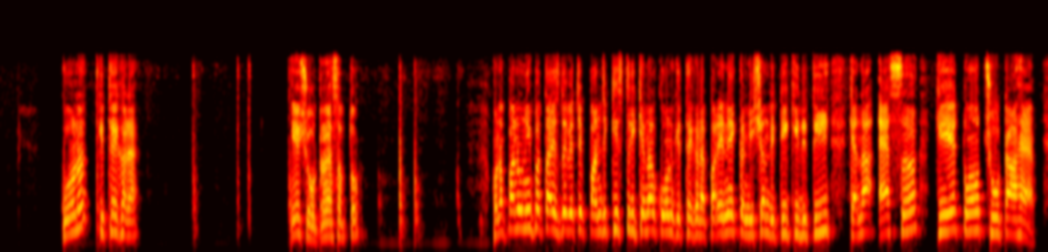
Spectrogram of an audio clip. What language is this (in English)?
Punjabi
